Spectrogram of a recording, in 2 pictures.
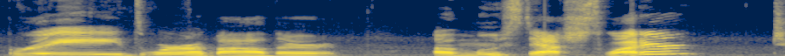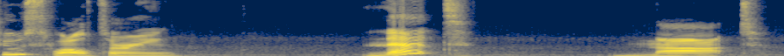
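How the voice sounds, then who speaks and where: A woman reading a children's picture book aloud expressively, pausing to explain things to young listeners. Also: fairly low pitch, big pitch swings, pushed and bright, a little hiss or hum. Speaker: read-aloud storyteller.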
